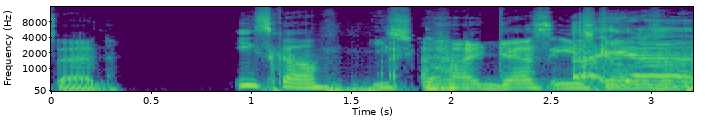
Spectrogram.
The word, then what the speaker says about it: Esko: How else would you possibly pronounce that? Isco. Esco. I guess East Coast is a possibility. Yeah, thank you. Mm-hmm. Esco.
